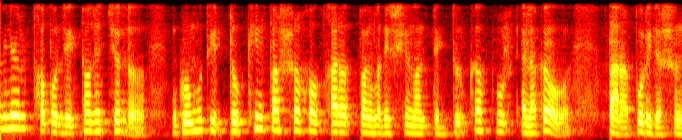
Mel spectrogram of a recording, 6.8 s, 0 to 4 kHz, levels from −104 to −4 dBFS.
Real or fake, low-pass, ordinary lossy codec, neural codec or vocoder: fake; 3.6 kHz; none; codec, 16 kHz, 2 kbps, FunCodec, trained on Chinese and English, 25 frames a second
